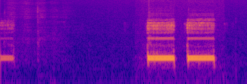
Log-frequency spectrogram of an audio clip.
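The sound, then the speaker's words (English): An outgoing phone call's ringing tone: two steady electronic double-pitched buzzes, each about half a second, with a brief gap between, clear, following a short fragment of a previous ring. “I just rang you there to ask you a question about crows”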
